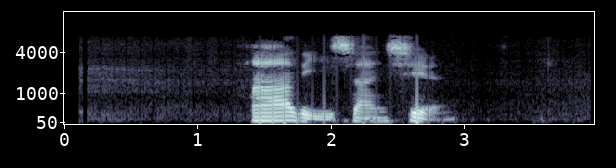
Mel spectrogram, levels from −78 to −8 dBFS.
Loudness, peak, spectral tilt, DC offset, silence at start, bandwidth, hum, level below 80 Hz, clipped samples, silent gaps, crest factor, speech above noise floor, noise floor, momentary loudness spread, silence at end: -18 LUFS; 0 dBFS; -4.5 dB/octave; under 0.1%; 1.4 s; 7.6 kHz; none; -46 dBFS; under 0.1%; none; 22 dB; 38 dB; -56 dBFS; 5 LU; 1.05 s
